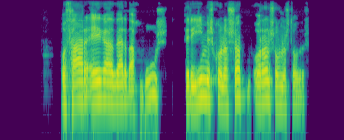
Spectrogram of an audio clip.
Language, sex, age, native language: Icelandic, male, 30-39, Icelandic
